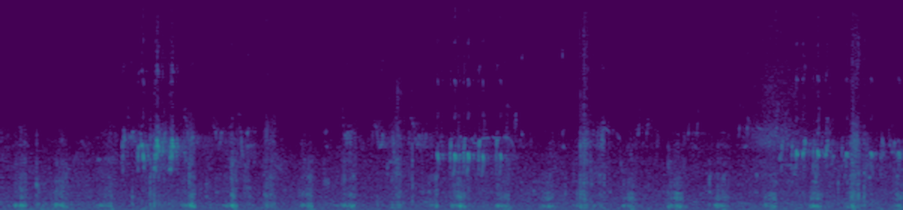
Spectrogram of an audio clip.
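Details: Horse eating grass outdoors: steady, muffled crunching and munching repeated roughly twice a second, while small birds chirp briefly now and then in the background.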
